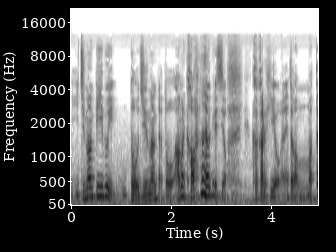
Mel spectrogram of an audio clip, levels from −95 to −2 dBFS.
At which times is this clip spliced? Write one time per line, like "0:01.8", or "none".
0:01.7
